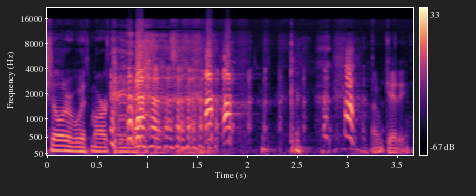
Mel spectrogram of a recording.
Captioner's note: laughter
